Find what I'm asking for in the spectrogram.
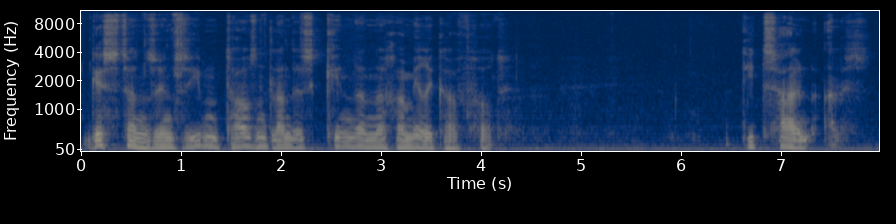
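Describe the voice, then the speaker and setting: A slow, husky old servant in a classical radio play. His deep voice is weary and restrained, full of grief and bitter irony. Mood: weary, formal. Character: old grieving manservant of a duke, bitterly ironic. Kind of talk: classical German stage drama acted for radio.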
